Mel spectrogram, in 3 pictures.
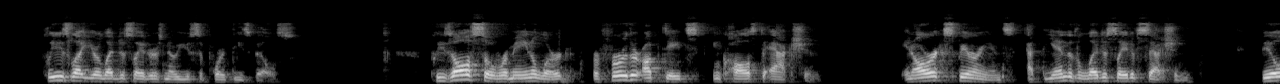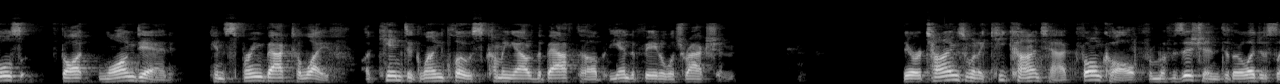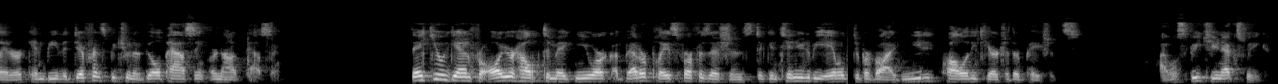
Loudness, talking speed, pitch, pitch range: -19 LUFS, 180 wpm, 150 Hz, 135-175 Hz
